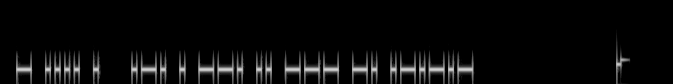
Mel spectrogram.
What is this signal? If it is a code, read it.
Morse code, heard as a keyed tone, about 25 wpm, 700 Hz. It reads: THE REGION.
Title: Sentences from Top 1500 Words 25wpm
